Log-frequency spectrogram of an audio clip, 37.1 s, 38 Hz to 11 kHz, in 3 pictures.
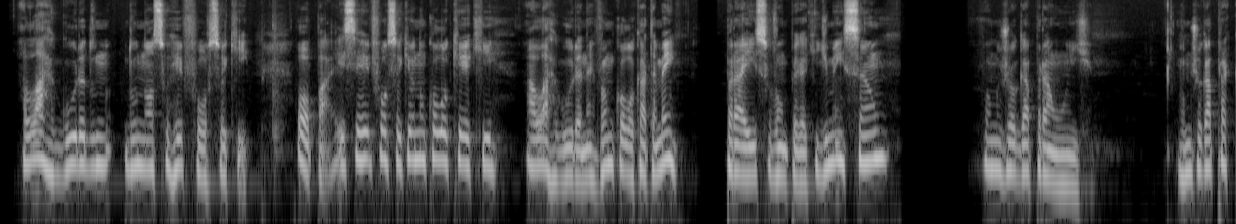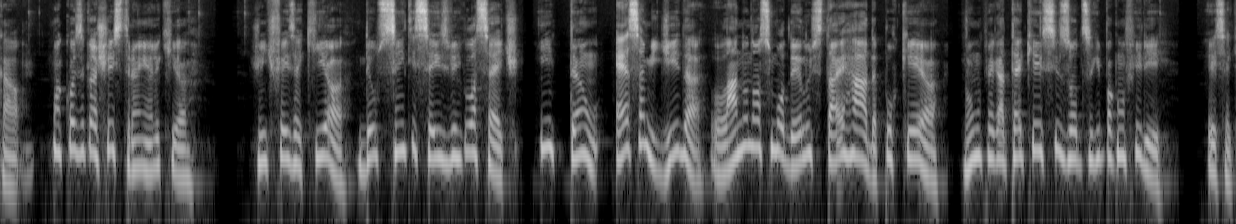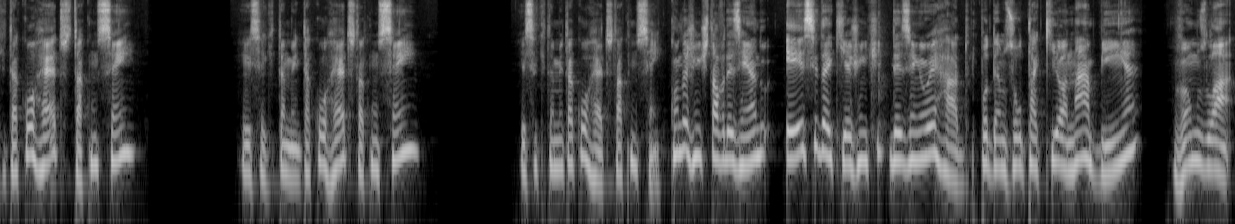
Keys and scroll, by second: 12.7 Escape, 28.3 Escape.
